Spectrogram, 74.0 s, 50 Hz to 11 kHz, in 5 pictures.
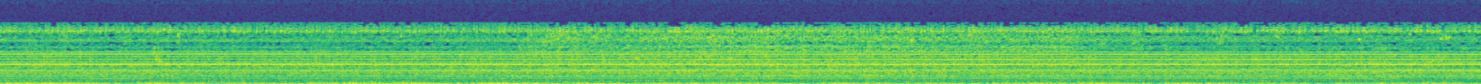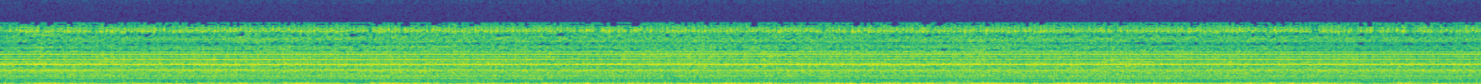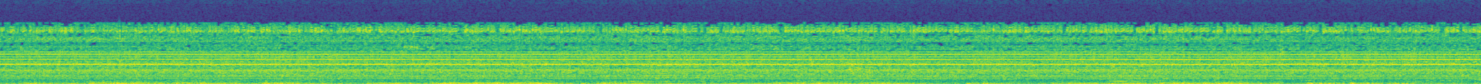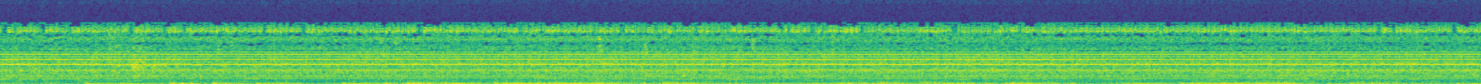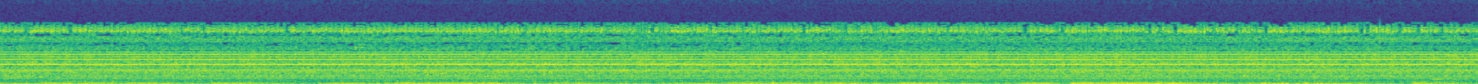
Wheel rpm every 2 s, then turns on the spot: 0, 0, 0, 0, 0, 0, 0, 0, 0, 0, 0, 0, 0, 0, 0, 0, 0, 0, 0, 0, 0, 0, 0, 0, 0, 0, 0, 0, 0, 0, 0, 0, 0, 0, 0, 0, 0.
none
